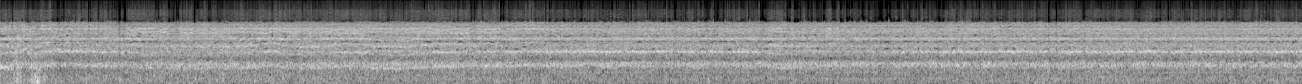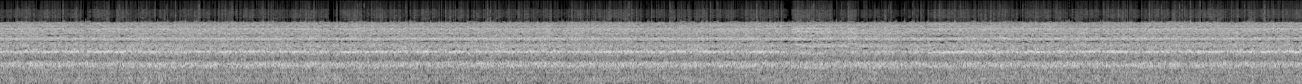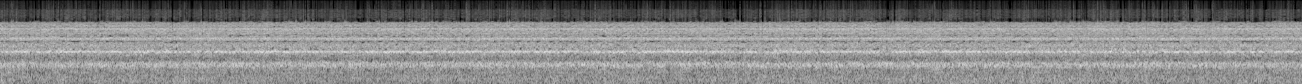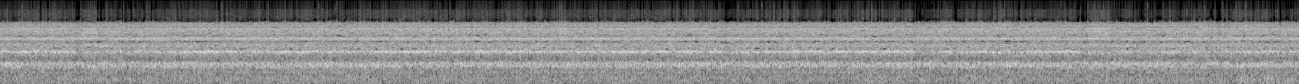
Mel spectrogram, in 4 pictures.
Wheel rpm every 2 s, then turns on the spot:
220, 220, 230, 230, 230, 230, 230, 230, 240, 230, 230, 230, 230, 230, 230, 240, 230, 230, 230, 230, 230, 240, 230, 230, 230, 230.
none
